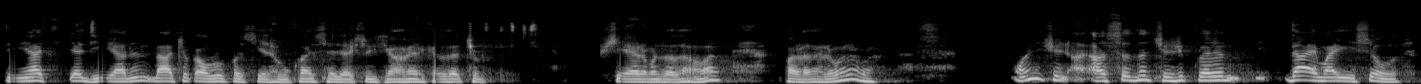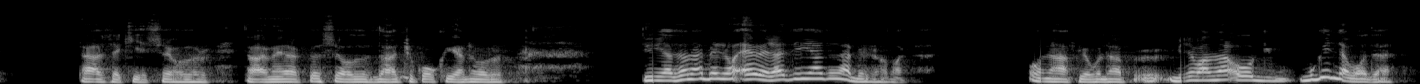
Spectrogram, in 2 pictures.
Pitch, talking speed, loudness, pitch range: 140 Hz, 115 wpm, -21 LUFS, 120-195 Hz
